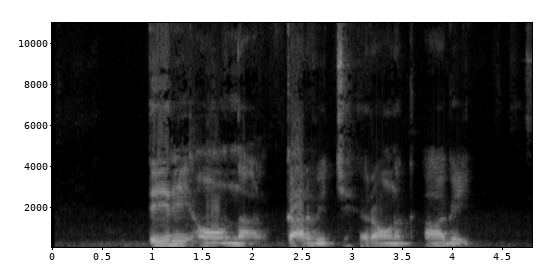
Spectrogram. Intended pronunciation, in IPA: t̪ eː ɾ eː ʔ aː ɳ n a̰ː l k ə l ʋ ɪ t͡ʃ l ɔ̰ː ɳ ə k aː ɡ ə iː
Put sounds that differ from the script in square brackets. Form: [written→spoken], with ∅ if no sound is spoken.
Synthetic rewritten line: t̪ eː ɾ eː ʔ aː ɳ n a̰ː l k ə [l→ɾ] ʋ ɪ t͡ʃ [l→ɾ] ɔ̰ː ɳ ə k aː ɡ ə iː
